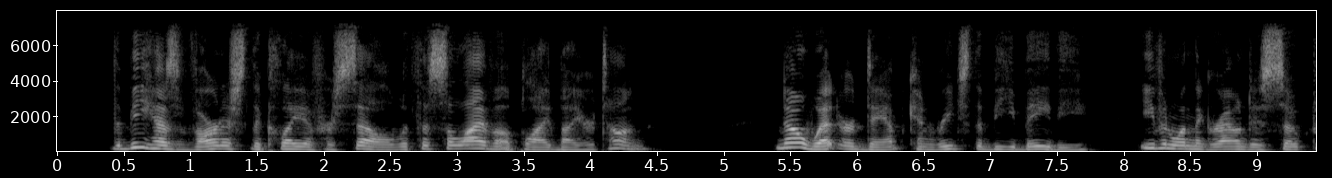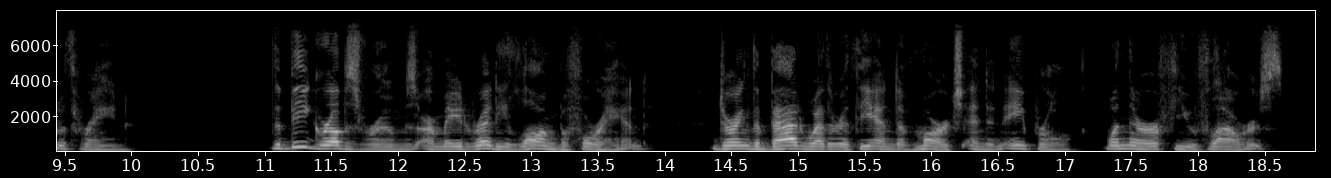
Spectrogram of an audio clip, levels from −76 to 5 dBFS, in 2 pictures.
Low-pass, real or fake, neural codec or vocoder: 7.2 kHz; real; none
